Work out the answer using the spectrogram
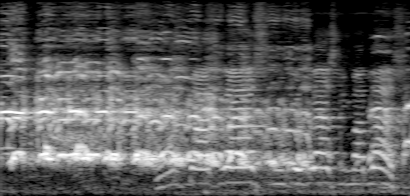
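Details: At a practice gathering in Solok, West Sumatra, Kukuak Balenggek ornamental chickens crow. A sustained, strained crow is overlaid by lower, repeated arching notes from another rooster, with the syllables running one into the next.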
